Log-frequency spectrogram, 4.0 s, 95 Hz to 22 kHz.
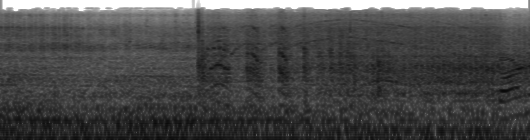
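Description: A Massey Ferguson 1M/2M eHydrostat compact tractor diesel runs loud and close, a steady low engine drone throughout with a few light mechanical clicks partway through.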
